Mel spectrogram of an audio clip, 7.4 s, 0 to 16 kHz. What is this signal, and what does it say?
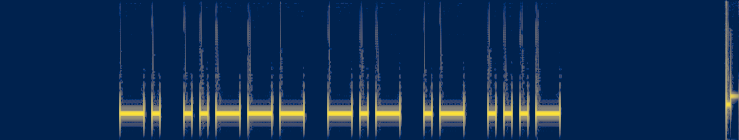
Morse code, heard as a keyed tone, about 15 wpm, 700 Hz. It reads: N2KAV
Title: USA Call Signs - 5 Characters - 3x Character Spacing - 15wpm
